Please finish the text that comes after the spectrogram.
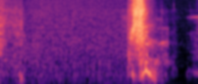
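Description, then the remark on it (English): A single loud sneeze bursts out, a sharp hissing blast with a voiced, rising-then-falling cry, preceded by a faint brief sound and followed by near silence. “Bless you, dear.”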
